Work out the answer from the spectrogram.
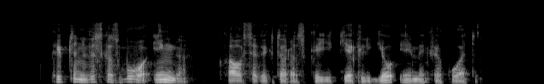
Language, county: Lithuanian, Kaunas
